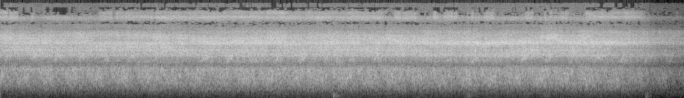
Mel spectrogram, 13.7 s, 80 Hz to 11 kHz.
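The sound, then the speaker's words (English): A submarine's propeller noise heard underwater at a range of 200 yards: a loud, steady churning hiss that rolls on continuously without pause, faint low thumps occasionally showing beneath it, with no voices. “Let's listen once again to the sub at 200 yards.”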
